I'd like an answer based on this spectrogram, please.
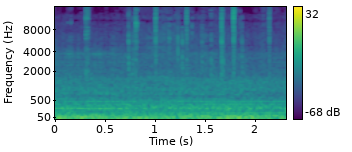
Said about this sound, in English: I was distracted by what was supposed to be a crotch rocket revving, but instead it's just a guy in a beat up. Is that a Mazda Miata?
